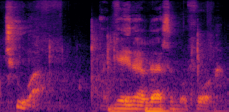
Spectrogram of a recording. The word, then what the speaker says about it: Duat: You see that says the D, right? But they pronounce with a T. It's called the tuat.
